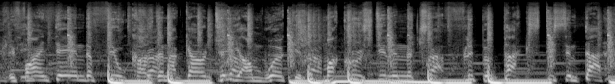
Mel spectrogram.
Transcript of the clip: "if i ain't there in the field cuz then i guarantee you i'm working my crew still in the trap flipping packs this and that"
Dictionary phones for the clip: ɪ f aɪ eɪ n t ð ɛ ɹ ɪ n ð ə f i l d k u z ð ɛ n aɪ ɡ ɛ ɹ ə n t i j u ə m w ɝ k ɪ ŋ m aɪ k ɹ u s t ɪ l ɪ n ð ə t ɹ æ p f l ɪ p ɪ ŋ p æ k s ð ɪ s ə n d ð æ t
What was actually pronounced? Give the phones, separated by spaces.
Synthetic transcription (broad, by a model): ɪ f aɪ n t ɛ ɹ ɪ n ð ə f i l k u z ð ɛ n aɪ ɡ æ ɹ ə n t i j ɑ ə m w ɝ k ɪ ŋ m aɪ k ɹ u s t ɪ l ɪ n ð ə t ɹ æ p f l ɪ p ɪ p æ k s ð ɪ s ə n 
